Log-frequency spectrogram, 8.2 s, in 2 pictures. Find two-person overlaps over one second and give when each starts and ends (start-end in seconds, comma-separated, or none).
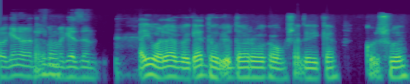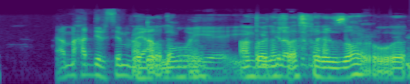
5.4-7.4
